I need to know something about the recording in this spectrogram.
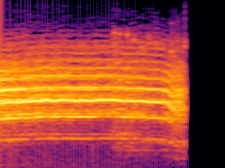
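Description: A long, high-pitched scream held on one flat note, cut off suddenly near the end, dubbed in as a comedy sound effect.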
